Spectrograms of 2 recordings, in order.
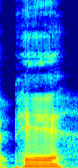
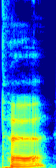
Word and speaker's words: Pear: Next comment by Pear H. And I know it's pronounced pear, not per, because I have a friend whose name is Pear.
